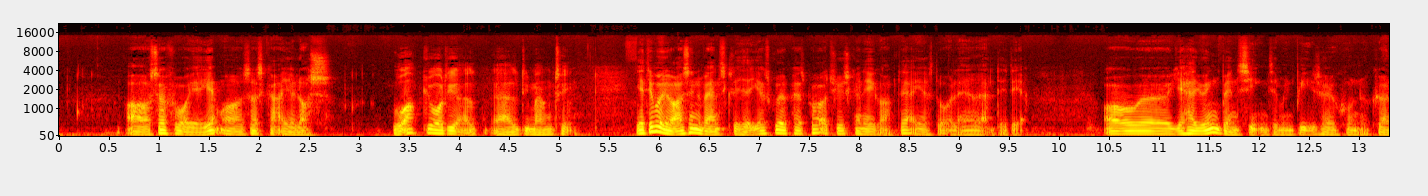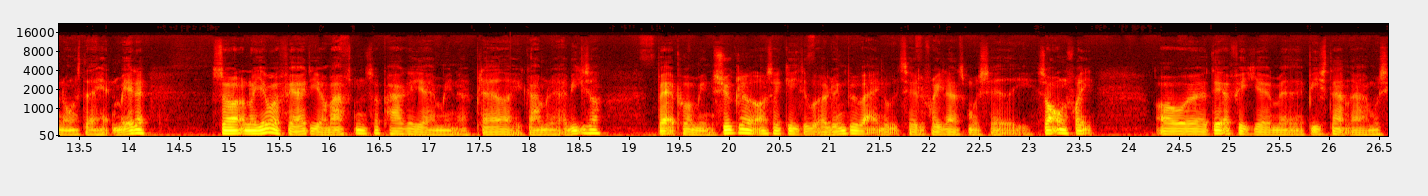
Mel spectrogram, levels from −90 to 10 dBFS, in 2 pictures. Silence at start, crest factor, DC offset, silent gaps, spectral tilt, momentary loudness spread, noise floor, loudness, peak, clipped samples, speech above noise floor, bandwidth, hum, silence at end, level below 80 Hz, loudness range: 0 s; 18 dB; under 0.1%; none; -6.5 dB/octave; 10 LU; -44 dBFS; -19 LUFS; 0 dBFS; under 0.1%; 25 dB; 15 kHz; none; 0 s; -34 dBFS; 4 LU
